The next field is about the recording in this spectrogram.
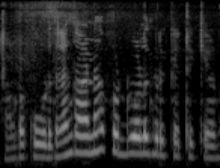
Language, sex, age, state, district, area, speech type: Malayalam, female, 30-45, Kerala, Kozhikode, urban, spontaneous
